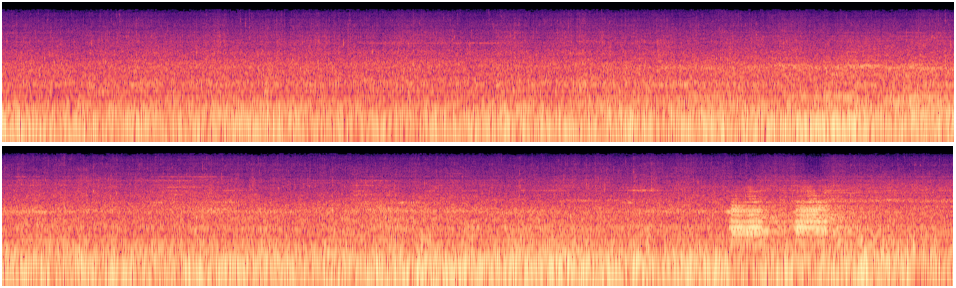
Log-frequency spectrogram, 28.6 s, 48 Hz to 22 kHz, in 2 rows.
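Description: Canadian Pacific diesel freight train rumbling as it rolls across a steel trestle, over the steady rush of the river. About 25 seconds in, the locomotive horn sounds two short blasts, the loudest sound here.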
